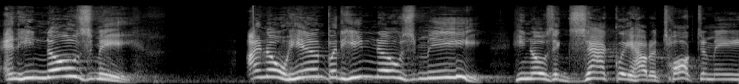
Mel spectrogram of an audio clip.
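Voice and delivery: high, emphatic, acted joyful amazement; amazed realization. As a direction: marvel aloud, stretching the key words. Acts Mary's amazed realization.

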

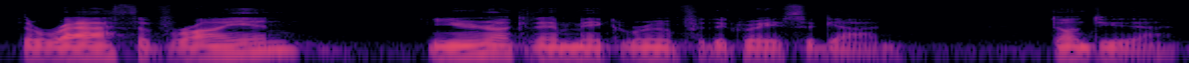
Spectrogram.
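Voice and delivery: low, firm, measured order; retold stern pastor. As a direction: imitate a pastor calmly talking someone down. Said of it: "And he's like".

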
